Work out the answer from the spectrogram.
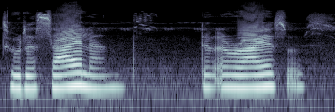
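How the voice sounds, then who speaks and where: A woman leading a guided sleep meditation, speaking in short, deliberate, spaced-out phrases with gentle instruction. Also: fairly high pitch, completely flat delivery.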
